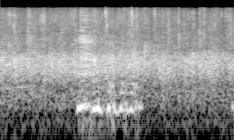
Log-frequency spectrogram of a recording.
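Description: Audience applauding, a steady clatter of clapping, with a short burst of a person's voice about a second in.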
